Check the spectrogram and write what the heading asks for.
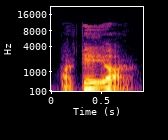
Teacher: carrying the tip of the tongue to the top of the palate, so that being grazed by the air that comes out with force, it yields to it and comes back always to the same place, making a kind of trill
